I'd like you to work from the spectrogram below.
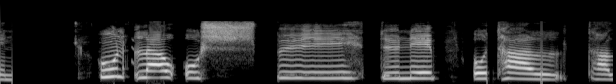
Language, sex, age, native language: Icelandic, female, 11, Icelandic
